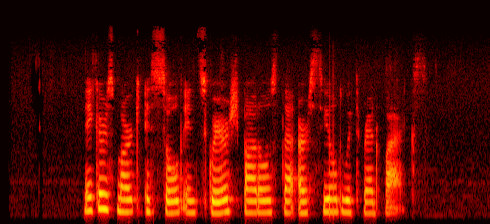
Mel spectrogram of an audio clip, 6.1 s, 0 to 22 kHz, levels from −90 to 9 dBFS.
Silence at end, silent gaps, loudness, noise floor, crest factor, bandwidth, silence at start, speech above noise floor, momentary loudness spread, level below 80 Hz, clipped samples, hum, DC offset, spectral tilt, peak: 0.9 s; none; -28 LUFS; -64 dBFS; 16 dB; 13 kHz; 1.05 s; 37 dB; 7 LU; -84 dBFS; under 0.1%; none; under 0.1%; -4.5 dB/octave; -12 dBFS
